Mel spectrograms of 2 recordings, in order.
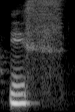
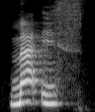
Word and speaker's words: maïs: U et en fait le tréma c'est un signal qui permet à votre cerveau de comprendre qu'il faut prononcer chaque lettre séparément par exemple ici s'il n'y a pas de tréma on va prononcer mais mais parce que a I se prononce et un e ouvert mais mais si je mets le tréma on va prononcer ma maïs maïs d'accord en fait c'est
